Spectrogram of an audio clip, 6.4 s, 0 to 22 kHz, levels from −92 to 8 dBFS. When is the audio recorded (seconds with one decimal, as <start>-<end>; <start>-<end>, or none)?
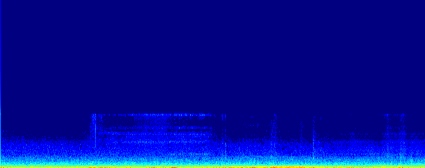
0.0-2.0; 2.5-5.0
